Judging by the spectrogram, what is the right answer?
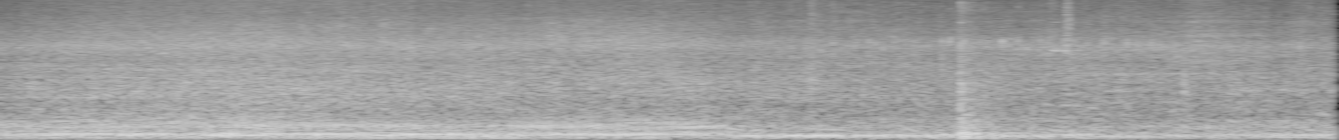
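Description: A motor vehicle engine running nearby: a steady low hum that eases somewhat after the first three to four seconds, with a single sharp click about five seconds in.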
